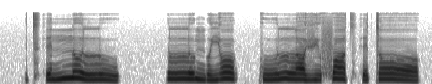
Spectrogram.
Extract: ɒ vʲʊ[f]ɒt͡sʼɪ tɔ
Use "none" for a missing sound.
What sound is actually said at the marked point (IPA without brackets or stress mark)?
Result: f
